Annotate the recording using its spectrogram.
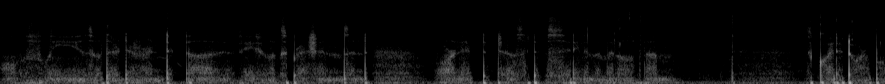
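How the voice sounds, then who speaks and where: Whispering at a moderate pace with long, frequent pauses, the speaker is heard over noticeable background noise. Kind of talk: ASMR gameplay commentary. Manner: whispered.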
